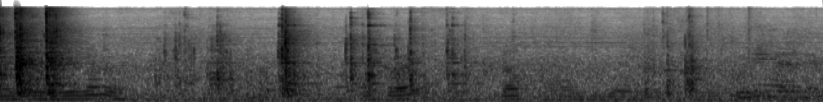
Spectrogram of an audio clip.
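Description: Sharp clicks and knocks from a badminton stringing machine as its frame mounts are released and the freshly strung racket is taken off: a loud cluster of clicks at the start, then single scattered clicks.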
